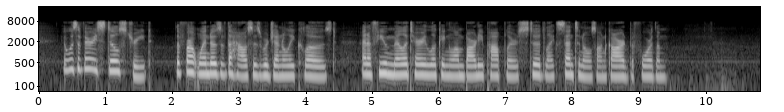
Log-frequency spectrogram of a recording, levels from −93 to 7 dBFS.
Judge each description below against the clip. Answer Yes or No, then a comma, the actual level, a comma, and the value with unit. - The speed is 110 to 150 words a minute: No, average, 160 wpm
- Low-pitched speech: No, high, 210 Hz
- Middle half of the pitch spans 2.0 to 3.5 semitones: Yes, average, 2.8 semitones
